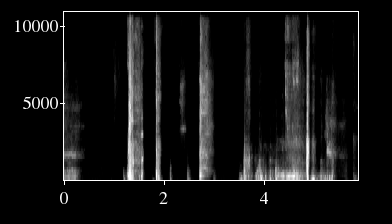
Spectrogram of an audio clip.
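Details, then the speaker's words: Adult with chronic laryngitis (vocal cord problem, changed voice, on medication) coughing while teaching: three short, harsh coughs, then a longer run of rough throat clearing. "Actually, I'm not sick. I am having মানে chronic laryngitis problem. হ্যাঁ, আমার vocal কর্ডে একটা issue আছে।"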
